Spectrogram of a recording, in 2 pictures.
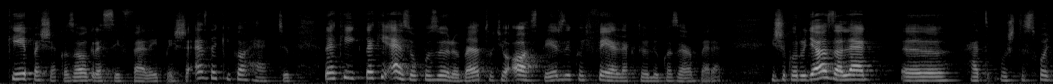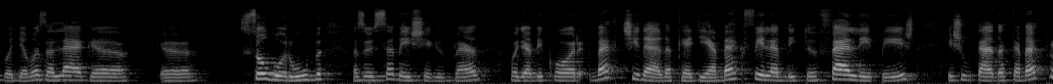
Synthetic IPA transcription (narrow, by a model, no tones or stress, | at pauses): keːpɛʃɛkɒzɒɡrɛsːiːfːɛlːeːpeːʃɛʔɛznɛkikɒɦɛt̪syknɛkiknɛkiɛzo̞khozø̞ɾømɛt̪ho̞chɒʔɒst̪eːrzikho̞cfeːlnɛkt̪ølːykɒzɛmbɛ̰ɾɛ̰k | eːʃɒkːo̞ɾuɟɛɒzɒlɛɡ | øːhat̪mo̞ʃt̪ɛst̪ho̞ɟmo̞ɲɟɒmɒzɒlɛɡ | øː | somo̞ɾuːbːɒzøːsɛmeːjiʃeːɡyɡ̚bɛnho̞ɟɒmikʰo̞rmɛkt͡ʃinaːlnɒkɛɟːijɛmːɛkfeːlɛmliːt̪øːfɛlːeːpeːʃt̪ | eːʃut̪aːnːɒt̪ɛmɛk̚p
